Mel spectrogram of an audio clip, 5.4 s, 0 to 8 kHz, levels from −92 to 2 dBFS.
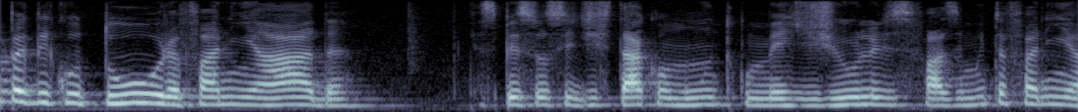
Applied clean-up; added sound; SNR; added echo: none; none; none; none.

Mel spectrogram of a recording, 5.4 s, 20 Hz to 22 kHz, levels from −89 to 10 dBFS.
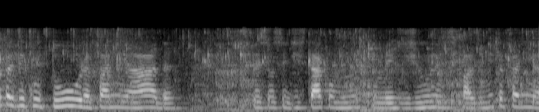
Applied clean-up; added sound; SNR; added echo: none; Bathtub (filling or washing); 13 dB; reverberation time 0.4 s.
